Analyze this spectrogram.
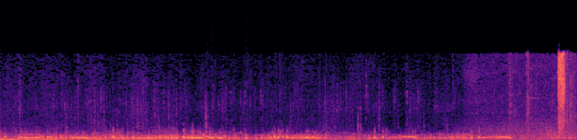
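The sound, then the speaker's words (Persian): Pigeons coo in a city spot where grain is scattered every day. Low, throaty burbling calls overlap in a dense, continuous run, fairly loud and without talk. “هر روز قدم من اینجا دونه میپاشم کپترها زیاد شدن.”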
